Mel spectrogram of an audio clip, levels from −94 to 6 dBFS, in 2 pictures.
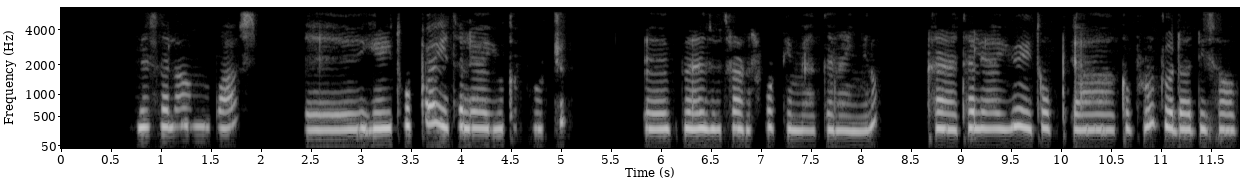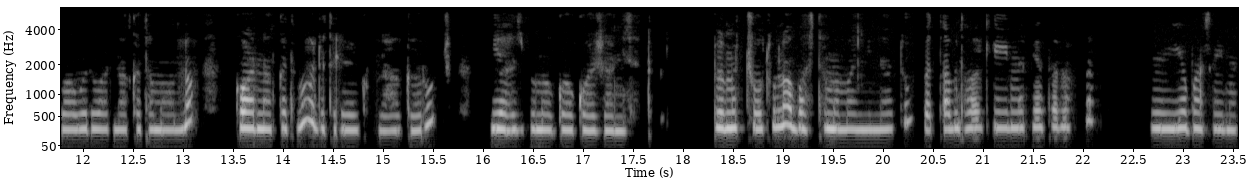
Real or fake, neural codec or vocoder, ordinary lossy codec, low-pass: real; none; AAC, 32 kbps; 5.4 kHz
